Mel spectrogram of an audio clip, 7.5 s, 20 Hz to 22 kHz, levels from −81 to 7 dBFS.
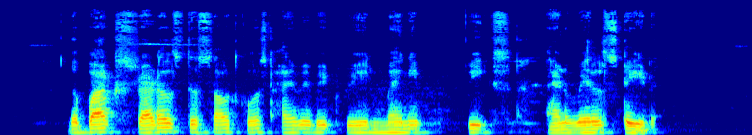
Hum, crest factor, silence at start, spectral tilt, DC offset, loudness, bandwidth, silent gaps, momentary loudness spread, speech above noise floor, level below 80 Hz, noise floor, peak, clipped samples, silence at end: none; 20 dB; 0.7 s; -7 dB/octave; under 0.1%; -21 LUFS; 16.5 kHz; none; 11 LU; 56 dB; -62 dBFS; -77 dBFS; -2 dBFS; under 0.1%; 0.95 s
